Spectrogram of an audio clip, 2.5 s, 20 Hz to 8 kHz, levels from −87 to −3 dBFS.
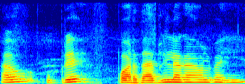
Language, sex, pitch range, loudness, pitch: Sadri, female, 200-230 Hz, -17 LUFS, 225 Hz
